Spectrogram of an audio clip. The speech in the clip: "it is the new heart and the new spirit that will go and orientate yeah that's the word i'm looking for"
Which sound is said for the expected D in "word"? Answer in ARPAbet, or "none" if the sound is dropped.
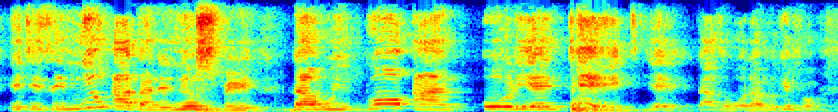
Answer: none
